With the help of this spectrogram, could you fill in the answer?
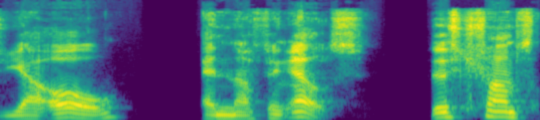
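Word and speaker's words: Ἰαώ: out of Greek the Divine name is correctly pronounced Yao and nothing else this Trump's all the professional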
